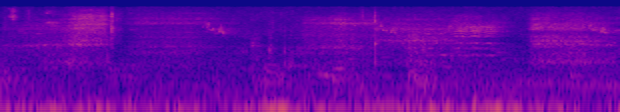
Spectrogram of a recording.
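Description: A village goat bleats faintly while being readied for milking, with soft voices nearby and scattered rustling.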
